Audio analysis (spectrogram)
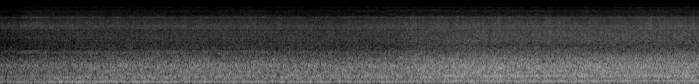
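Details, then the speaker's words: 1966 Jeep Gladiator, first drive in 24 years: idle turned back down and running low, even and quiet with no misses or knocks; oil pressure about 20, coolant around 150, some smoke noticed afterwards. "Right about there seems good, guys. We're right in the middle, nice low idle. This thing's quiet as can be up here."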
